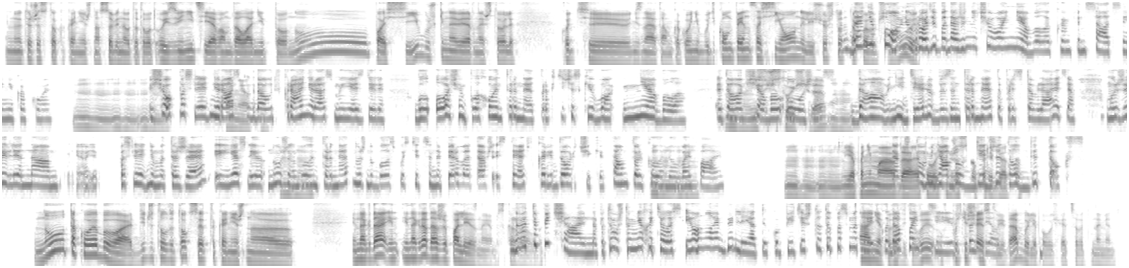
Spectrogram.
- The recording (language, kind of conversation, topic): Russian, unstructured, Что вас больше всего разочаровывало в поездках?
- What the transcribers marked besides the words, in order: drawn out: "Ну"; put-on voice: "компенсасион"; in French: "компенсасион"; tapping; stressed: "не было"; in English: "диджитал-детокс"; in English: "Диджитал-детокс -"; other noise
